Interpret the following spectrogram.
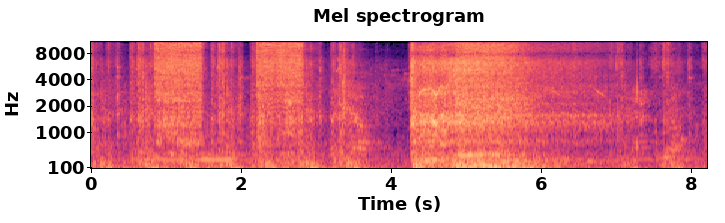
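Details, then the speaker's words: Holiday Mansion houseboat inboard engine: repeated starter cranking bursts, catching briefly with starting spray but never running; cranks, won't start, fuel delivery problem suspected as gas isn't reaching the carburetor from the tank. "If it runs with that, that means we have fuel problem. We need to get fuel, pumping fuel."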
